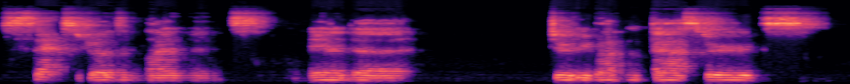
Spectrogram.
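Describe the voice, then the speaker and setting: A man's voice: fairly low pitch, monotone, very slow. A man in an old video, hesitantly listing his favorite songs with many fillers. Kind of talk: casual music review. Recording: echoey room.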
